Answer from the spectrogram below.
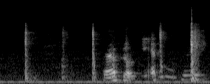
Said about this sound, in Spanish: El pedo, güey, es que no sé si fue, no sé si sonó aplaudida de palmas o aplaudida de muslo, güey. es que uno puede aplaudir por muchas cosas, mira, con una mano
